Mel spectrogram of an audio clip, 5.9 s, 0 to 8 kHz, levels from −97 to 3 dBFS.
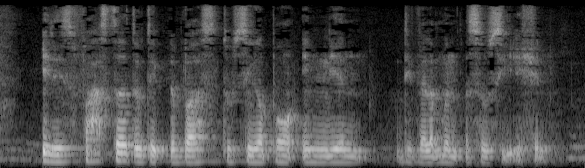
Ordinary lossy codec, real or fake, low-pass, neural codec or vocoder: MP3, 32 kbps; real; 7.2 kHz; none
